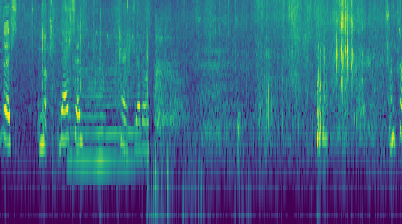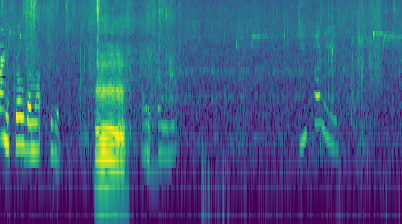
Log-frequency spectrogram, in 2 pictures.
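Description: Young children talk and chatter nearby outdoors.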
